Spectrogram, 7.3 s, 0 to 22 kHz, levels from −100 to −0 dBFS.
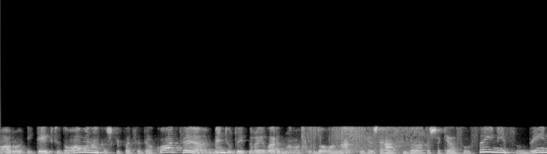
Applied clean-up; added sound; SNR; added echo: none; Fart; 15 dB; none.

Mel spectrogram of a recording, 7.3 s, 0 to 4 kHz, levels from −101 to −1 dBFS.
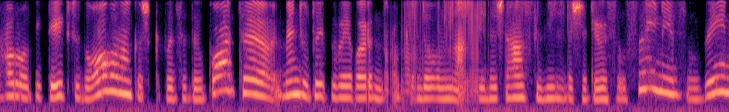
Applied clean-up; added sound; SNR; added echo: neural diffusion model UNIVERSE++.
